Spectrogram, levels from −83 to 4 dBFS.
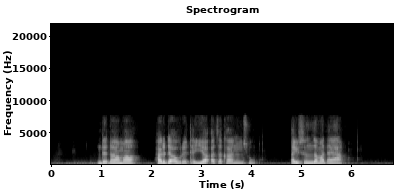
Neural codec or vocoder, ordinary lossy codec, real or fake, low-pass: codec, 16 kHz, 0.8 kbps, ZipCodec; none; fake; none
